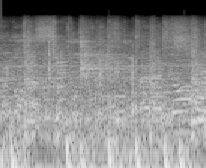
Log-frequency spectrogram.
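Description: Music with a steady beat, over a skateboard rolling on concrete.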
